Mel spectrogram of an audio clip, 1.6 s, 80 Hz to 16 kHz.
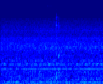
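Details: Computer power supply, 300 W, under benchmark load: faint, steady fan hiss with no coil whine, buzz or rattle; running quietly, normal operation.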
